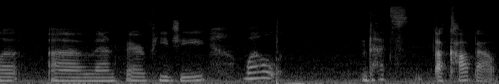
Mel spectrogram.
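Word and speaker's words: Llanfair: just call it uh landfair PG well that's a copout now I feel like the double ll is pronounced CLA CLA like something stuck in your throat clown Fair like that clown Fair CL clown Fair L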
